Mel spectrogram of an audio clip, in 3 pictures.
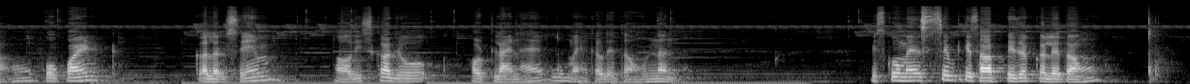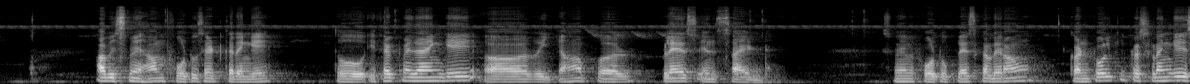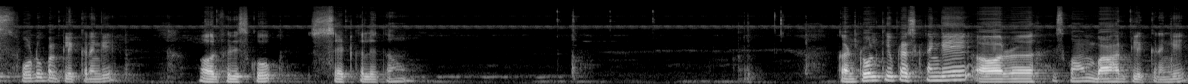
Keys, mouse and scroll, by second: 3.1 right click, 3.7 click, 6.2 z, 7.3 right click, 9.2 click, 12.3 shift+Page_Up, 13.9 click, 20.2 click, 24.7 ctrl+Num_Lock, 25.1 click, 26.6 click, 28.0 click, 30.7 click.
